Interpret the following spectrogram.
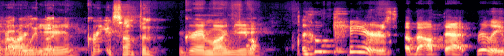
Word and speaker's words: Grand Marnier: Grand Marnier.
